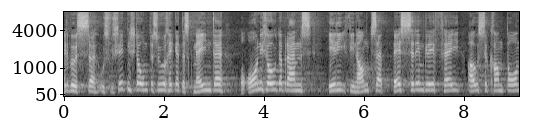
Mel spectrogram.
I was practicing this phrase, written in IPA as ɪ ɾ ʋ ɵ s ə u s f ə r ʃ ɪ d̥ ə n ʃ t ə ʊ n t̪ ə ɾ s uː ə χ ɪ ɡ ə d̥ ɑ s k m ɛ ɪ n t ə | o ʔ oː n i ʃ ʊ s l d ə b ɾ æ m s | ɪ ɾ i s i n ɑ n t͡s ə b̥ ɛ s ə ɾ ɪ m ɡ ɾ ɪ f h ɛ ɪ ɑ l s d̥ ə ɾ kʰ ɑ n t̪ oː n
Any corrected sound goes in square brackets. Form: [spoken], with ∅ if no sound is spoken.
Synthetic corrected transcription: ɪ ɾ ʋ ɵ s ə u s f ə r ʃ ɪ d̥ ə n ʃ t ə ʊ n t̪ ə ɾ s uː ə χ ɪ ɡ ə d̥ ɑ s k m ɛ ɪ n [d] ə | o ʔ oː n i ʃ ʊ [∅] l d ə b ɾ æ m s | ɪ ɾ i [f] i n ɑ n t͡s ə b̥ ɛ s ə ɾ ɪ m ɡ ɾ ɪ f h ɛ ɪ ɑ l s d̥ ə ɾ kʰ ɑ n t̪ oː n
